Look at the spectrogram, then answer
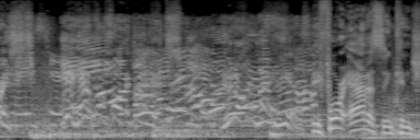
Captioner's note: people arguing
